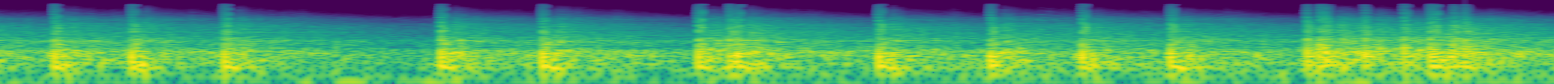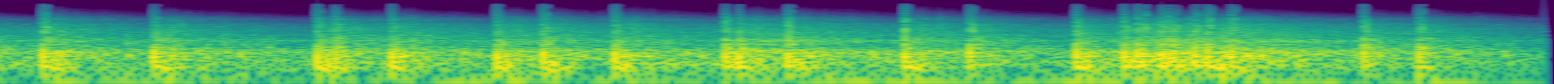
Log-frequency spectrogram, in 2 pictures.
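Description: Aerial fireworks going off in rapid succession: sharp bangs about two to three a second over a continuous crackle.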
